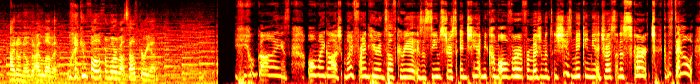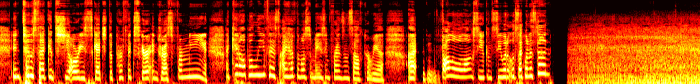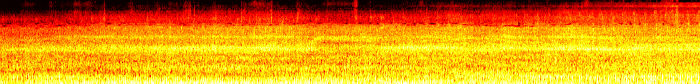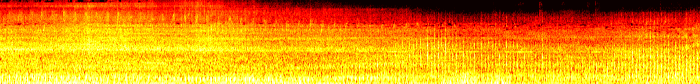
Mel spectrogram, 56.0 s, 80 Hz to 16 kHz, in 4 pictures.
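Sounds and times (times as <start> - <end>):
helicopter rotors and turbines: 0.0 - 56.0.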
